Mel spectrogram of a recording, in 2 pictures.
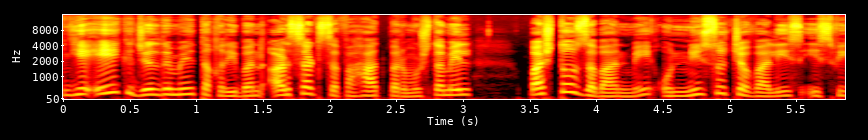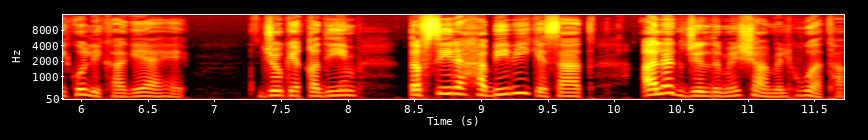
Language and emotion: Urdu, neutral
